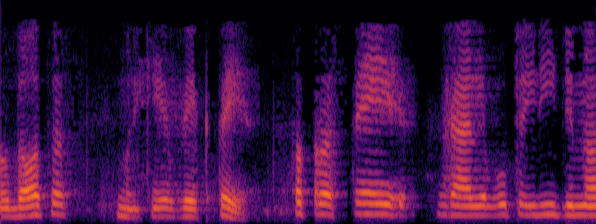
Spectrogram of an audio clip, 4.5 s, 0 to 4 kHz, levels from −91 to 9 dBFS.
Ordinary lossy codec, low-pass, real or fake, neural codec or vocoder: AAC, 16 kbps; 3.6 kHz; fake; codec, 16 kHz, 0.5 kbps, X-Codec, HuBERT features, trained on balanced general audio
